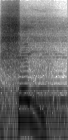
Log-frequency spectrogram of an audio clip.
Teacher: syai fathah bertemu ya sukun, dua huruf yang harus kita lunakkan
